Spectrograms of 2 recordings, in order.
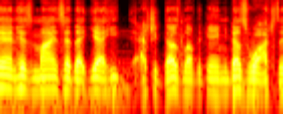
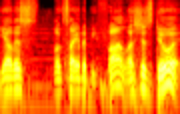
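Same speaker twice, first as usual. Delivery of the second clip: normal talking voice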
